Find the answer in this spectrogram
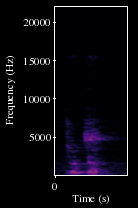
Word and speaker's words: Turcan: Turcan, is that how you pronounce it? Turcan. Turcan.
